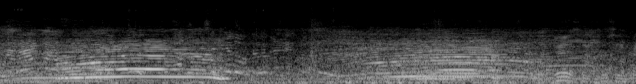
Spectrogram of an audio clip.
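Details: Cattle coming down off a truck: two long, deep moos, the first sliding upward and held about two seconds, the second lower and wavering, with a faint low rumble beneath.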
